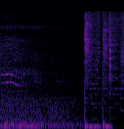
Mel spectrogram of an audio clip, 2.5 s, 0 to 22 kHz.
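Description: Outdoor garden ambience with a low wind rumble on the microphone and one short high animal call just after the start; about 1.7 s in, it cuts abruptly to music.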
